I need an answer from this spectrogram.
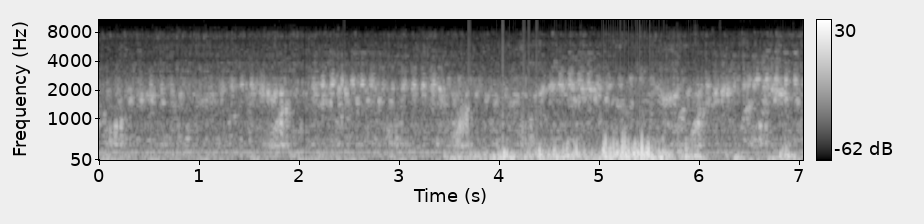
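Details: Frogs in a night chorus by a pond, overlapping nasal, pulsed croaks that ripple continuously from several callers, with a loud burst of deep low rumbling near the end.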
